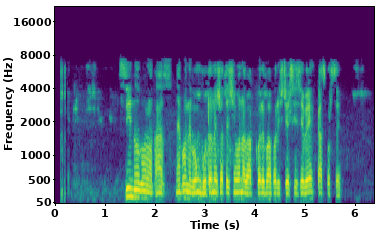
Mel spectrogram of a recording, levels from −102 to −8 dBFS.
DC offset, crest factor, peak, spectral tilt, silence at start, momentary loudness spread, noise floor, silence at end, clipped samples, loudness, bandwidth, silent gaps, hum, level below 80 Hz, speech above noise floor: under 0.1%; 16 dB; 0 dBFS; -5 dB/octave; 0.15 s; 11 LU; -52 dBFS; 0.7 s; under 0.1%; -15 LUFS; 7.6 kHz; none; none; -56 dBFS; 37 dB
